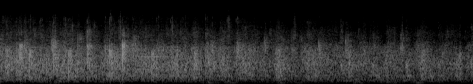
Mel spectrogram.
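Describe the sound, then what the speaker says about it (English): Audience at an awards celebration claps steadily for several seconds, a dense, even wash of hands filling a large room with no voices over it. "they definitely deserve a round of applause"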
